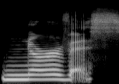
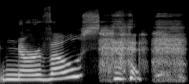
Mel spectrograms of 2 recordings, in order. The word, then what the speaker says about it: nervous: For example, the adjective nervous. Oh my goodness, a lot of students say nervos. No o, okay? Vis nervous. Repeat after me.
